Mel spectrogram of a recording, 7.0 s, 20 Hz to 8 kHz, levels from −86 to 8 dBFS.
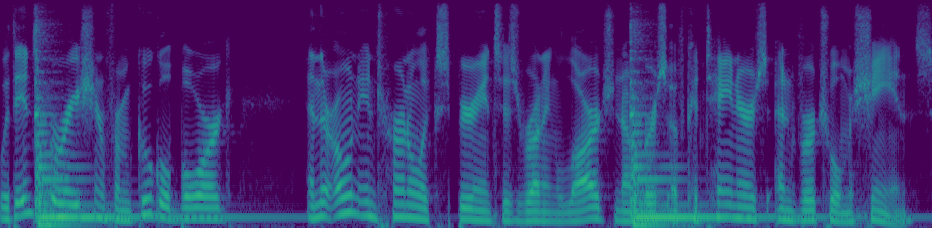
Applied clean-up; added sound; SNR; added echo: none; Bowed string instrument; 3 dB; none.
